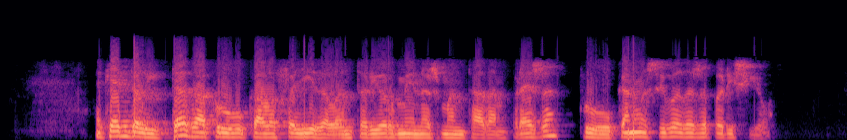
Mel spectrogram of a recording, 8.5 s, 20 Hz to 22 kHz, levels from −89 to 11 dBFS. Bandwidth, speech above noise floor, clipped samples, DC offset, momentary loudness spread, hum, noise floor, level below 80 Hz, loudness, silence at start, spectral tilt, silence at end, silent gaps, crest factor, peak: 7.2 kHz; 64 dB; under 0.1%; under 0.1%; 8 LU; none; -76 dBFS; -38 dBFS; -13 LUFS; 0.95 s; -9 dB/octave; 0.75 s; none; 12 dB; 0 dBFS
